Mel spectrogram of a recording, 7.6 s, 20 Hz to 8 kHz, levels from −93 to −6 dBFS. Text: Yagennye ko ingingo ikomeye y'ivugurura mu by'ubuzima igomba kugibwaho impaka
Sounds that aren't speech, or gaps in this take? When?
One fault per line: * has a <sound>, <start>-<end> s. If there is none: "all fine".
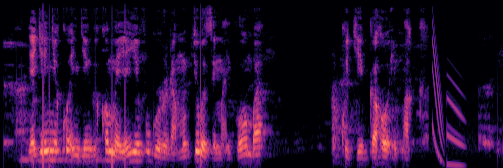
* has a chirp, 6.5-7.0 s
